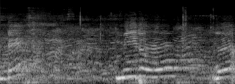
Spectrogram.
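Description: A woman speaking into a handheld microphone. She breaks off for about a second near the start, then goes on speaking.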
